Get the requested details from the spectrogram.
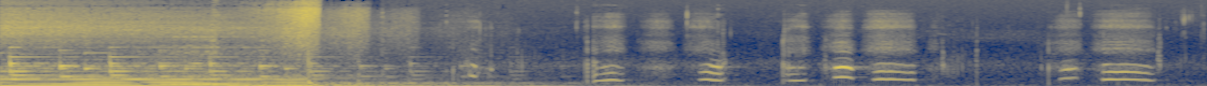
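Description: After a loud musical passage fades out, a newborn baby boy makes a series of short, soft coos and babbling vocalizations, five or six brief sounds spaced out, fairly quiet.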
